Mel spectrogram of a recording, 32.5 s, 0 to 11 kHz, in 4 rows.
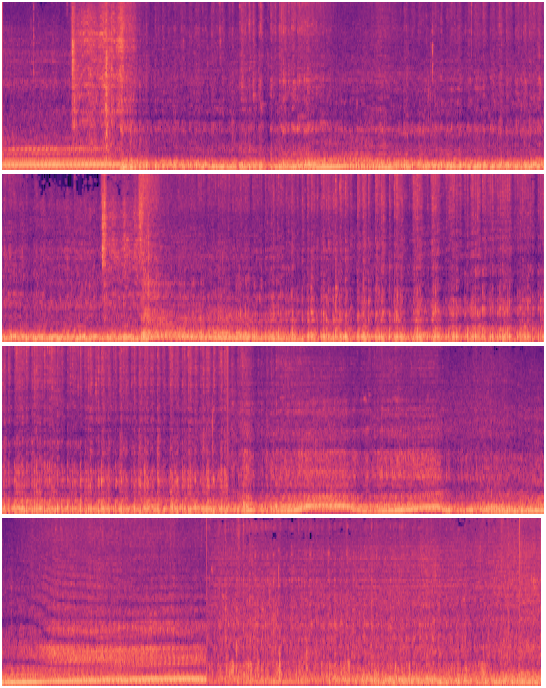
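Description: Cammed V8 pickup truck engines idling loudly, with the throttle revved up and back down several times. The level drops suddenly near the end.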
